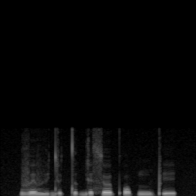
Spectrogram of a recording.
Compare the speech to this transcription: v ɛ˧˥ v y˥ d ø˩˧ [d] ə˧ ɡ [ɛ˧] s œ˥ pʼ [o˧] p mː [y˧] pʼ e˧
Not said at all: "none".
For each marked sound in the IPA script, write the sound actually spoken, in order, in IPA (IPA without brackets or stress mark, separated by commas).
tː, ɛ˧˥, ɔ˧, i˧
